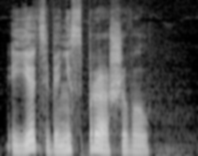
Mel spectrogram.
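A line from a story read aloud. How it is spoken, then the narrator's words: Rude. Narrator (Russian): грубо произнес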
